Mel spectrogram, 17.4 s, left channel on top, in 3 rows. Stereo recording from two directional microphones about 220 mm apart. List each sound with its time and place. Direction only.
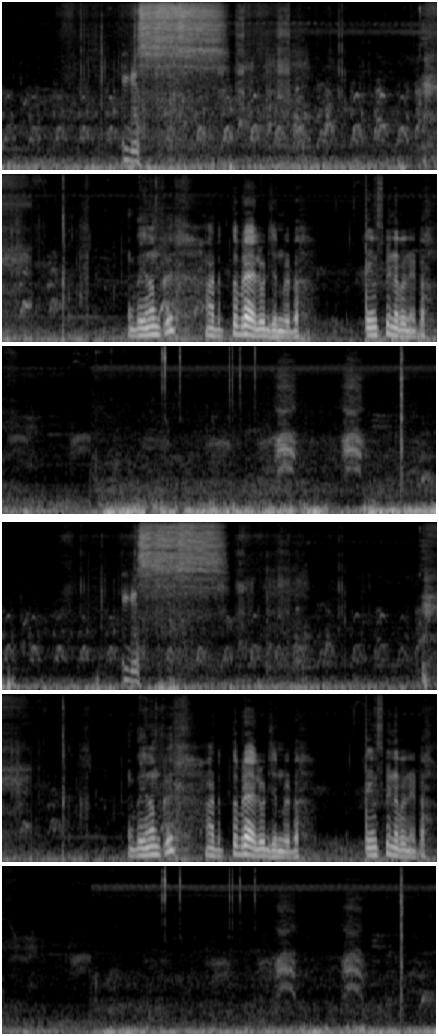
1.5 s snake: 5° right (ahead or behind)
5.5 s a sound: 5° right (ahead or behind)
7.4 s speech: 10° right (ahead or behind)
16.1 s crow: 40° left (ahead or behind)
